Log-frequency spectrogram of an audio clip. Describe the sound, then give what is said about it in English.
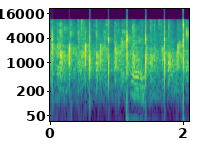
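Audience applause fills a public meeting as an advisory committee is recognized: dense, steady clapping with sharp individual claps standing out, and a voice briefly speaking over it. “So give a round of applause for you.”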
